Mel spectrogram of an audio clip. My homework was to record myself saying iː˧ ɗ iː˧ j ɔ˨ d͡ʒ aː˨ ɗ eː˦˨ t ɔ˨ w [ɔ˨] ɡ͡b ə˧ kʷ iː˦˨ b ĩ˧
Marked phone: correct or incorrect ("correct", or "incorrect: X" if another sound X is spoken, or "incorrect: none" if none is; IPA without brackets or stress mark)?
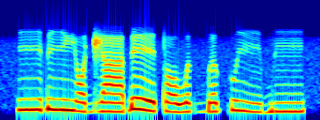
incorrect: ə˨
